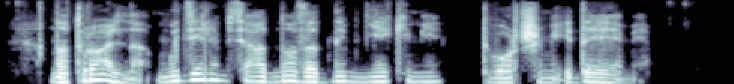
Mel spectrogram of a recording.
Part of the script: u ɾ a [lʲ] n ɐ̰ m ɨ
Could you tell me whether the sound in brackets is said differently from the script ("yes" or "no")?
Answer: no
